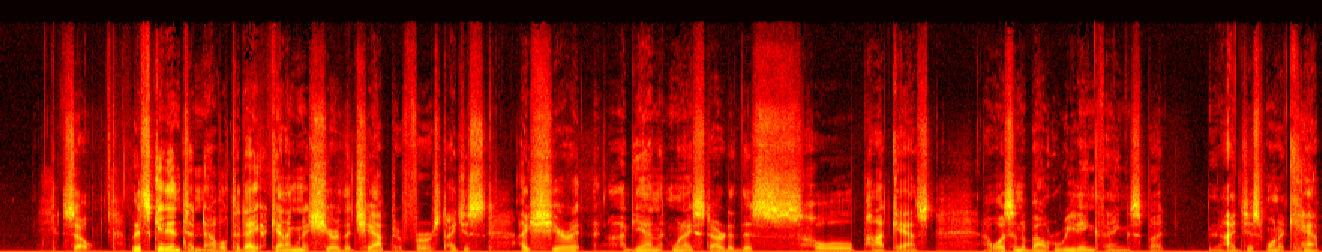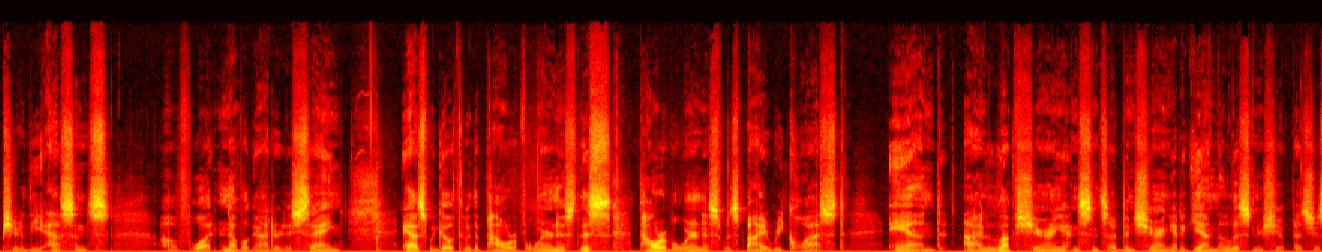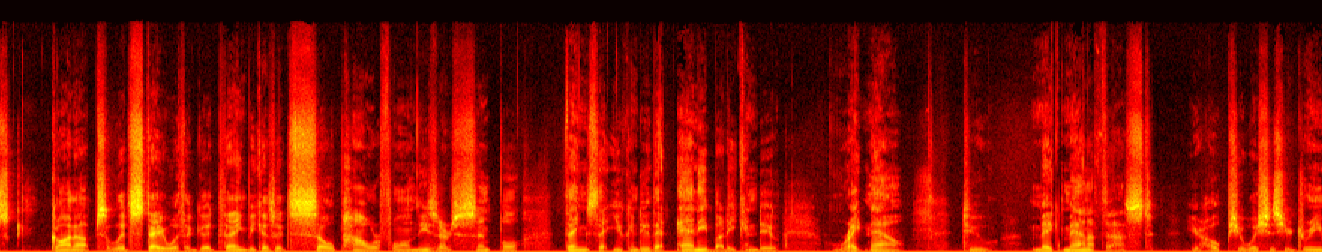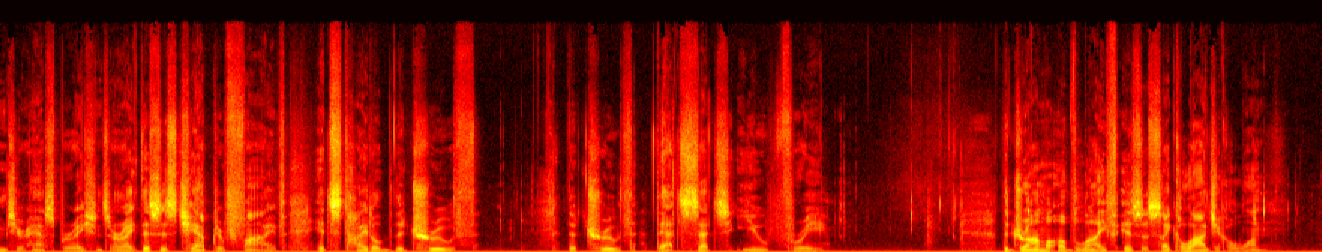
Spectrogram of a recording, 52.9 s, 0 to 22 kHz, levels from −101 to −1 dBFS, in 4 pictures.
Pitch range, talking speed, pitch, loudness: 60-90 Hz, 160 wpm, 80 Hz, -31 LUFS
